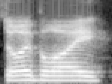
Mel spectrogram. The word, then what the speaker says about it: Stojboj: My handle tends to be it's STOJBOJ, and it's actually pronounced Stoyboy, because my name is weirdly pronounced and weirdly spelled. STOJ is pronounced Stoy.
